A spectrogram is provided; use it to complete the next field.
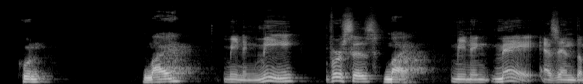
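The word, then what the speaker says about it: maj: Mig, meaning me versus mig, meaning May, as in the month of May. mig, mig. It can appear in syllables with a long vowel or in syllables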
